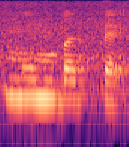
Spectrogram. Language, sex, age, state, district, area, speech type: Malayalam, female, 18-30, Kerala, Malappuram, rural, read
